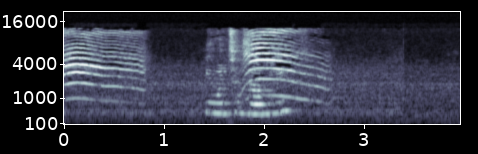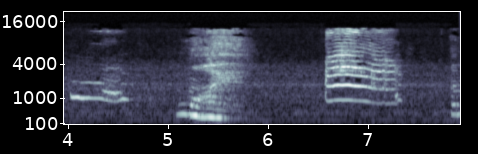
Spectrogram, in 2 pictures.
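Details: Pet cat indoors giving a run of meows: a long clear meow, a rising-then-falling two-part cry, softer chirping calls and a final bright meow, while a person speaks to it in the background.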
